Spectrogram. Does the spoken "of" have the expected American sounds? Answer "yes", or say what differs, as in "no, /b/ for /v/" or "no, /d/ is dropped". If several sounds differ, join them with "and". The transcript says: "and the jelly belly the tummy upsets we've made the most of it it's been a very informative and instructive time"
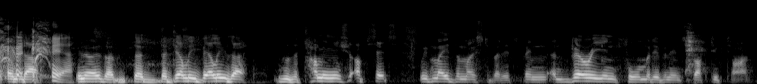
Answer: yes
